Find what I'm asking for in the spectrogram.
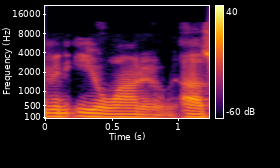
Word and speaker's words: Eoannou: My name is Steve Eoannou.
